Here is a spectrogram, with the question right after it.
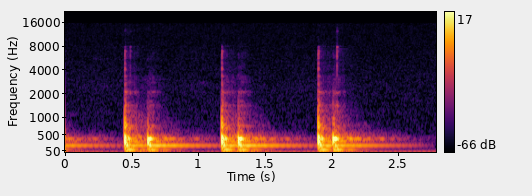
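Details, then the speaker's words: Imitated heart sounds: sharp knocking pairs at about 80 a minute with wide, fixed splitting of the second heart sound, described as pointing to an atrial septal defect causing palpitations, missed in a patient dismissed as anxious. "that was what's called fixed splitting of the second heart sound so it would sound like this instead of the closeness that I showed you it would sound like this"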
